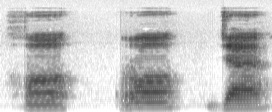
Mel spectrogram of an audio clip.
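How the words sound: The syllables are separated but flow as linked. "Ini intonasi ini masih terdengar seperti digandeng"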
